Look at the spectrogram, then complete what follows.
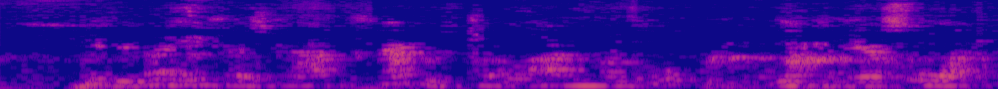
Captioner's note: speaking faintly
